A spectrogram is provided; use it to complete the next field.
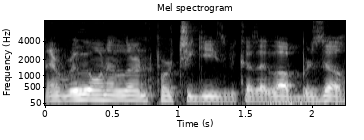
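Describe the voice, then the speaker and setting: A Venezuelan accent at a fairly quick pace, with fairly even intonation and a quiet background. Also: man. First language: Spanish. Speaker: tech YouTuber and software developer. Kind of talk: live stream Q&A with chat. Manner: casual, filler-heavy. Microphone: new mic.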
